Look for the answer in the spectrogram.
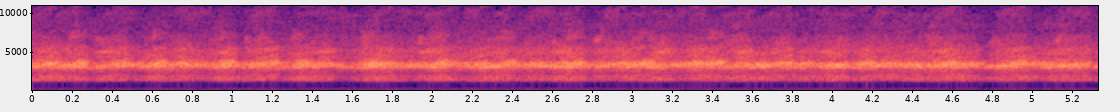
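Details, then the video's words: Many frogs croaking at once on a June night in rural Japan, a fast rattling, pulsing high chorus that gently rises and falls in strength without stopping, a faint low hum beneath. "日本の田舎の６月の夜 蛙の鳴き声 A June night in the countryside of Japan, the croaking of frogs"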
